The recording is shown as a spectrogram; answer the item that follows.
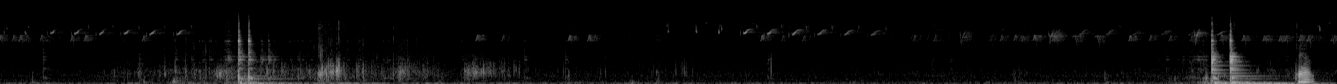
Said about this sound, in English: Here's that bird.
